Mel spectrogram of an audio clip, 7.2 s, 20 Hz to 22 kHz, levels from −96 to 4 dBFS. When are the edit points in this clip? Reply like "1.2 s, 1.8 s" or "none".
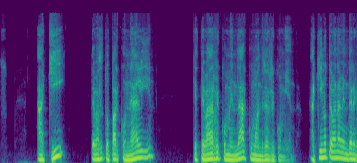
none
